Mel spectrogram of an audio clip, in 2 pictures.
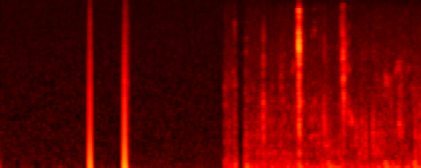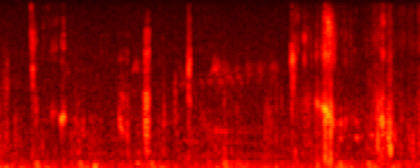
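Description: Close-miked chewing and biting of grilled chicken eaten by hand: two sharp clicks about a second in, then from about two seconds in a steady run of small wet clicks and crunches.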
